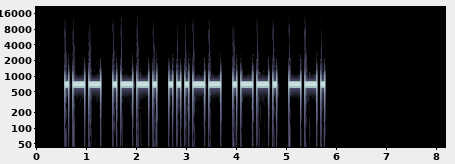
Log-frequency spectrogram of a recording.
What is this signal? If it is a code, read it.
Morse code, heard as a keyed tone, about 15 wpm, 700 Hz. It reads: WP3PG
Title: USA Call Signs - 5 Characters - Repeated 3x - 15wpm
